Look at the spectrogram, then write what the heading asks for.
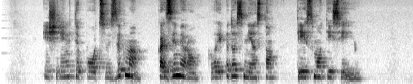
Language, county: Lithuanian, Tauragė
